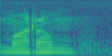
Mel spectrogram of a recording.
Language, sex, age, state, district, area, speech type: Tamil, male, 18-30, Tamil Nadu, Tiruvarur, rural, read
